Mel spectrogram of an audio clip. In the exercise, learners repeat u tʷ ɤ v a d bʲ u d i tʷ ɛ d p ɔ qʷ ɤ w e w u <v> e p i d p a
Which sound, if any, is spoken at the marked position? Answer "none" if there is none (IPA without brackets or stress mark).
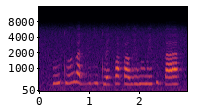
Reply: w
